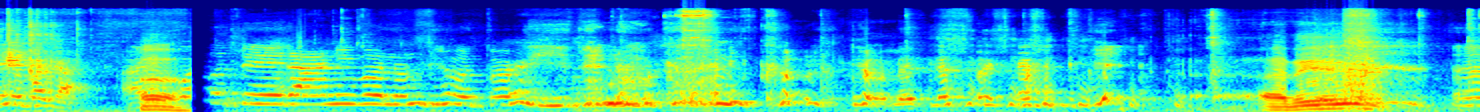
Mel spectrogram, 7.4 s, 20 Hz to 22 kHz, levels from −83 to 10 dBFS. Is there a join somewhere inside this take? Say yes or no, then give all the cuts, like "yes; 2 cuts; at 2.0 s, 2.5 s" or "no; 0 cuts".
yes; 1 cut; at 1.0 s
